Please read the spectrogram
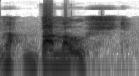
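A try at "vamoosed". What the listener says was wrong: Vamoose, not Vamoosh.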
